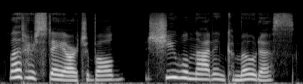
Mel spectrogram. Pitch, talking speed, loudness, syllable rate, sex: 240 Hz, 180 wpm, -16 LUFS, 5.5 syllables/s, female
